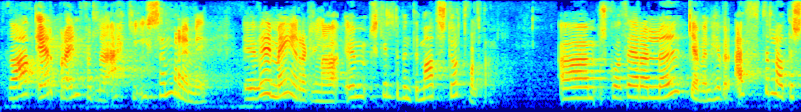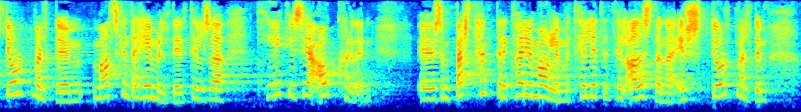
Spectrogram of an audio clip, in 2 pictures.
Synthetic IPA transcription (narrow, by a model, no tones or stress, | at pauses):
θaðɛɾpaːɾaɪnfat̪lɛɣa̰ʔɛhcɪʔisamɾajmɪvɪðmeːjɪnɾɛklɪnaʔʏmscɪlt̪ʏpʏnt̪ɪmaːt̪st̪jowɾt̪falt̪a | skɔθɛɾalœðcavɪnɦɛvʏɾɛ̰ft̪ɪɾlaːwt̪ɪ̥st̪jowɾt̪nvœlt̪ʏmːaːt̪scɛnt̪aɦeːjmɪlt̪ɪɾ̥t̪ʰɪlɛsaðt̪ʰɛːcɪsɛʔa̰ːwkʰvœɾðɪ̰n | sɛmpɛst̪hɛn̥t̪aɾikʰvɛɾjʏmaːwlɪmɛt̪ʰɪlːɪːt̪ɪ̥t̪ʰɪlʔa̰ðst̪ajna̰ʔɛ̰ɾ̥st̪jowɾt̪nvɛlt̪ʏm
